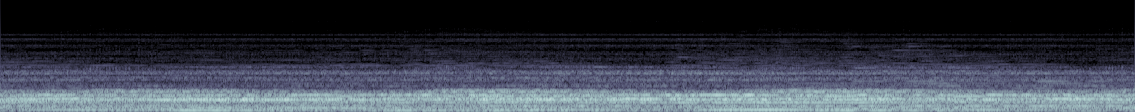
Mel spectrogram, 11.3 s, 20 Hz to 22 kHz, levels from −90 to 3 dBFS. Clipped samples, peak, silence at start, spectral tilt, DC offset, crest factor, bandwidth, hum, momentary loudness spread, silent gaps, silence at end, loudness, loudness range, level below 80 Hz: under 0.1%; -6 dBFS; 0 s; -11 dB/octave; under 0.1%; 14 dB; 5.4 kHz; none; 3 LU; none; 0 s; -20 LUFS; 1 LU; -42 dBFS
